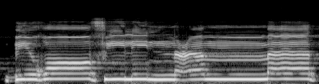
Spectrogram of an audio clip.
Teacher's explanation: یہاں پر غنہ نہیں کریں گے، چونکہ نون تنوین کے بعد عین ہے، جو کہ حروف حلقیہ میں سے ہے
